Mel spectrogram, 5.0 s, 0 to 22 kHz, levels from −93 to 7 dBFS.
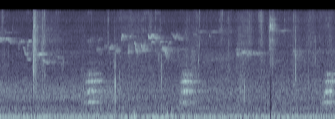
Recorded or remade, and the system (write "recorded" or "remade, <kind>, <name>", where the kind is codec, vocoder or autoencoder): recorded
